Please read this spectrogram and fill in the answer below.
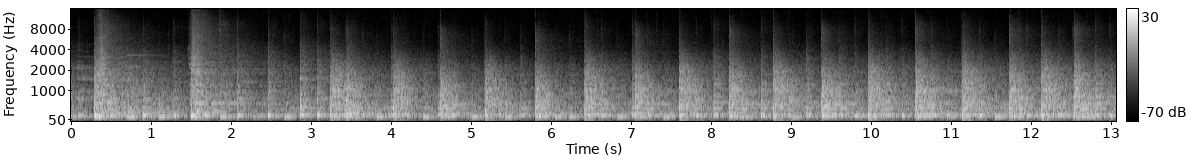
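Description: Film score music: a fast, even beat of percussive strikes over held low notes.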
